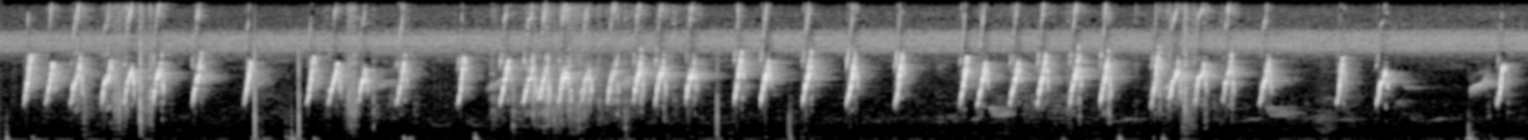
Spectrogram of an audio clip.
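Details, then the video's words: Lure recording of a White-breasted Waterhen chick calling for its mother: dense streams of sharp, rising high-pitched peeps, nearly continuous, with occasional dull thuds and a constant thin electronic whine. "suara pikat anak ruak ruak memanggil induknya"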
